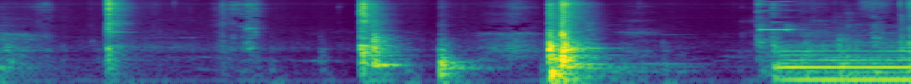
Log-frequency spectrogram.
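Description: A few sharp knocks and clicks as a microwave oven is loaded and its door shut, then about five seconds in a short beep and the oven starts running with a steady electrical hum.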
